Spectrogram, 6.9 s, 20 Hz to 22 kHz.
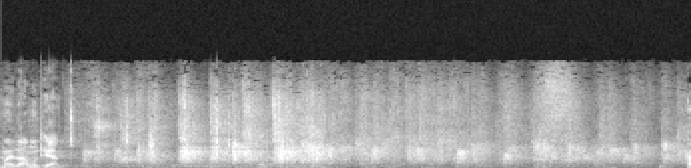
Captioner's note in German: Beifall BÜNDNIS 90/DIE GRÜNEN und CDU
